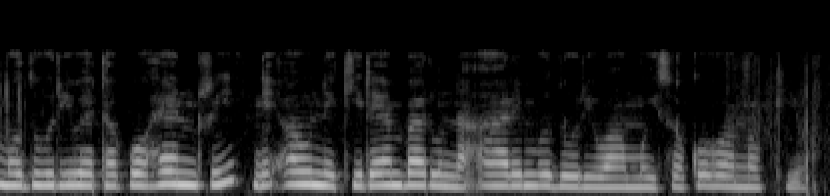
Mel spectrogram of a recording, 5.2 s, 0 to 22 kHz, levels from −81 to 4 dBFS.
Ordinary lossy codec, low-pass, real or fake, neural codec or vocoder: none; 7.2 kHz; real; none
